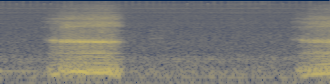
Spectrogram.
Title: Snoring sound …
